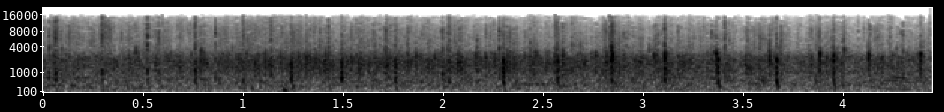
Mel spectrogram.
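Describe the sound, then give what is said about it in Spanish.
The audience of a show applauds steadily for several seconds on the host's call, a dense wash of clapping with many sharp individual claps popping out, holding an even, fairly loud level without any talk over it. “Fuerte el aplauso”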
